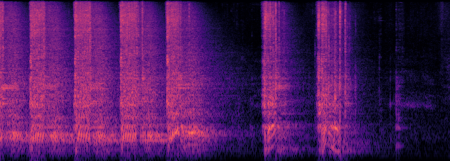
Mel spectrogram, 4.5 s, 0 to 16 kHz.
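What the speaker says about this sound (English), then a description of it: "we're just gonna take a wrench on this side and a socket on that side and remove both of these nuts" Wrench and 22 mm socket working the knuckle nuts on a 2007-2011 Toyota Camry during a wheel bearing and hub replacement: a close, loud run of rapid ratcheting bursts, then a pause and two or three sharper clanking strokes, with no talk.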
